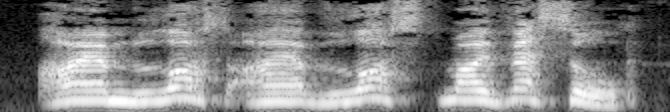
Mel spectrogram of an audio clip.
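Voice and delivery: full-on unhinged pirate voice, pitched high. Voicing the captain approaching the men in full mad pirate mode. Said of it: "in full, slightly mad ... pirate mode".

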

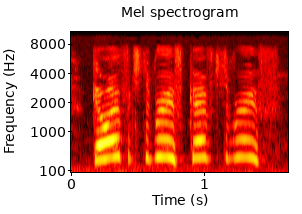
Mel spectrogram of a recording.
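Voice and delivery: very high-pitched, urgent shouting. A player's character shouts to others while climbing into the chopper: shouting. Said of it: "I'm shouting".

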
